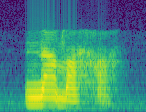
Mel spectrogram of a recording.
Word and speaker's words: Namaha: So the mantra itself sounds like this: Om Shrim Lakshmiye Namaha.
